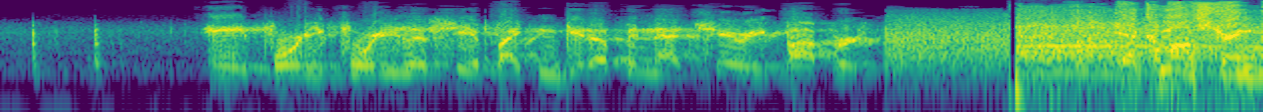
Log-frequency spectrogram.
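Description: A crackling voice comes through a radio loudspeaker.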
